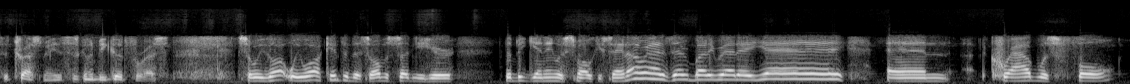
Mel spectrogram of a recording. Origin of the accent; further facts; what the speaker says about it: New Jersey, United States; I grew up in New Jersey, which was between New York and Philadelphia, of course.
